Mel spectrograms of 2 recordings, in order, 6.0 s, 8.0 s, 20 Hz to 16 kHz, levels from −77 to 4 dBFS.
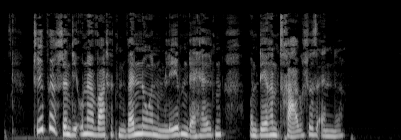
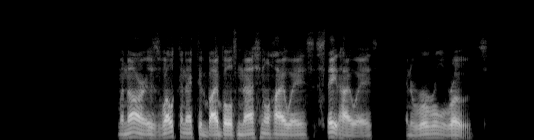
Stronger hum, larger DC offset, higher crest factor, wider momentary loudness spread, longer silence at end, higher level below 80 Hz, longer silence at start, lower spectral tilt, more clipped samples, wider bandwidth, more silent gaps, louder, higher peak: neither; neither; about the same, 16 dB vs 18 dB; second, 9 LU vs 14 LU; second, 0.9 s vs 1.05 s; about the same, -54 dBFS vs -56 dBFS; second, 0.5 s vs 1.75 s; second, -6 dB/octave vs -8 dB/octave; neither; first, 11.5 kHz vs 6.8 kHz; second, none vs 5.68-6.06 s; about the same, -21 LUFS vs -21 LUFS; about the same, -4 dBFS vs -4 dBFS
